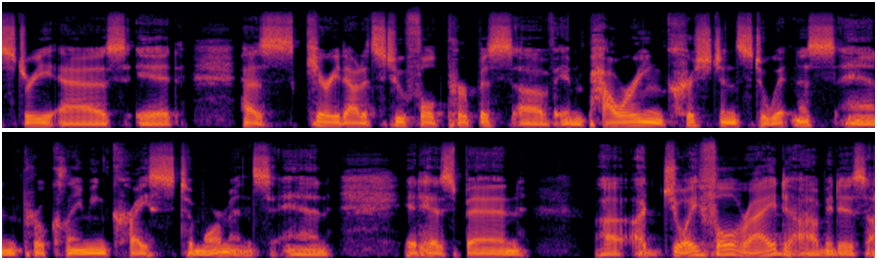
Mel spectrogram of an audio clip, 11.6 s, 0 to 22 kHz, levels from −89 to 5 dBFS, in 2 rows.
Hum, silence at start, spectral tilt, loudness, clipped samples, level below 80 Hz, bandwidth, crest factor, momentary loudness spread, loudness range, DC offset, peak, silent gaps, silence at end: none; 0 s; -4 dB/octave; -25 LUFS; under 0.1%; -62 dBFS; 16 kHz; 16 dB; 6 LU; 2 LU; under 0.1%; -8 dBFS; none; 0 s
